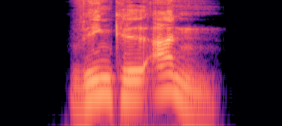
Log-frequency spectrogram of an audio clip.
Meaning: inflection of anwinkeln: 1. first-person singular present 2. singular imperative
- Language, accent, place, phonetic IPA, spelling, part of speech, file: German, Germany, Berlin, [ˌvɪŋkl̩ ˈan], winkel an, verb, De-winkel an.ogg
